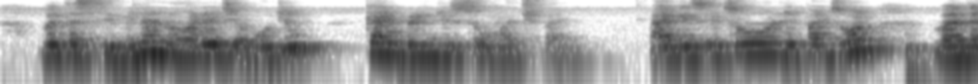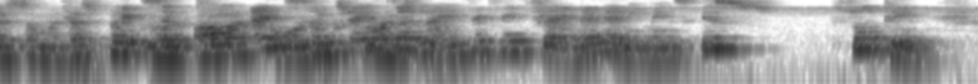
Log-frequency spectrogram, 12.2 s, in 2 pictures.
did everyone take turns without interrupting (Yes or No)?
No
